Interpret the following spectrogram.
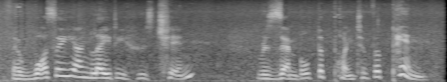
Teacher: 3 of the lines have 3 stressed words, and 2 of the lines have 2 stressed words. · the words in between are kind of pushed together and brushed over quickly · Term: connected speech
